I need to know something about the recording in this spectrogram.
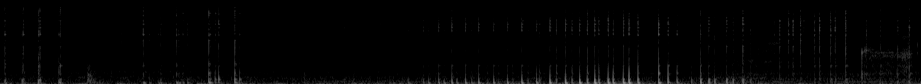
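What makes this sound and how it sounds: Fingertips tap and scratch along the solid steel blade of a dark metal knife held close to the microphone. The result is a rapid, irregular stream of sharp, dry clicks with a heavy low thump and almost no ring, plus soft scraping between taps that grows denser and louder toward the middle.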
